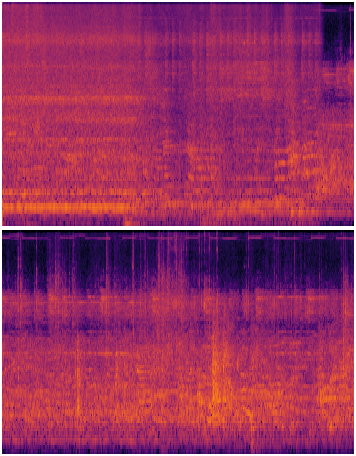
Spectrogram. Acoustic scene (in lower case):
cafe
